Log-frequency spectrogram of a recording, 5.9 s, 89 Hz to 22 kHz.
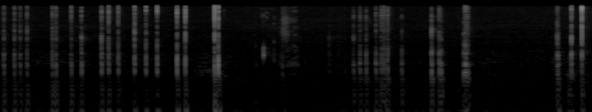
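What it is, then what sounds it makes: Plastic cream tube. Long painted nails tap and scratch a white plastic squeeze tube of Tetraforce cream, apparently full and held in one hand. There are 26 quiet, sharp, bright clicks with short scratchy scrapes between them, each dying away instantly with no ring.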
